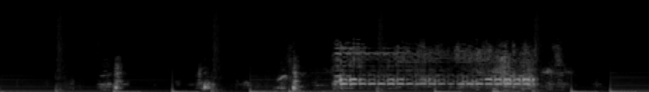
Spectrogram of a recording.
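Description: A telephone rings with a steady electronic trill for about two seconds, mid-clip, over a repeating thumping beat with short vocal-like bursts.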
